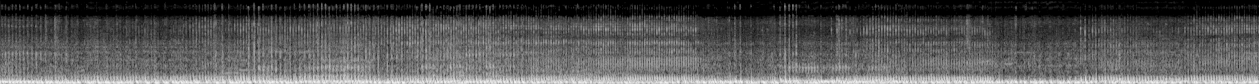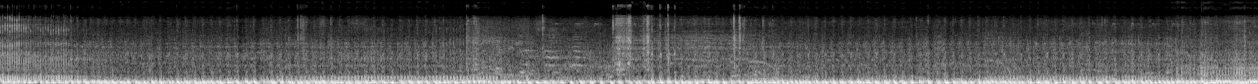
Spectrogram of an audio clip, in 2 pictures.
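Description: A Honda CRF125F dirt bike engine drones loudly and continuously at a campsite, revving up and down with some clattering, close and dominating throughout.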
